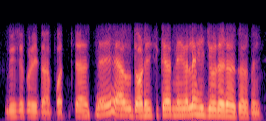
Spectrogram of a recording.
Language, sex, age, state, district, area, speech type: Odia, male, 30-45, Odisha, Puri, urban, conversation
